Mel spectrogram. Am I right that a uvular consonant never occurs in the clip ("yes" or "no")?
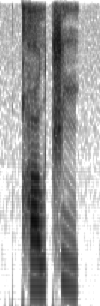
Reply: no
